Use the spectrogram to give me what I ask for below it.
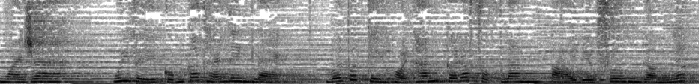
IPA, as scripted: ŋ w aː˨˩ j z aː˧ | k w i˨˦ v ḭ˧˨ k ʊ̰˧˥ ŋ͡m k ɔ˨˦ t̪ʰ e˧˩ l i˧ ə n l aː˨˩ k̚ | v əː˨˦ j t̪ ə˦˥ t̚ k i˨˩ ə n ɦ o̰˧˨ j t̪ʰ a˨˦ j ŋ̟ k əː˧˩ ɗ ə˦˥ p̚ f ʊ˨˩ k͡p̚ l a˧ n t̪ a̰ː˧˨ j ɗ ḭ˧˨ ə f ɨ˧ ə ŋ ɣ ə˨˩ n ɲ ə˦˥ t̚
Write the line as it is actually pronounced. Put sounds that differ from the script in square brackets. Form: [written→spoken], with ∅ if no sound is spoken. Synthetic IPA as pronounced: ŋ w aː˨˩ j z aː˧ | k w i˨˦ v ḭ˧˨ k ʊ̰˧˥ ŋ͡m k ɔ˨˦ t̪ʰ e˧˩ l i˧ ə n l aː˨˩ k̚ | v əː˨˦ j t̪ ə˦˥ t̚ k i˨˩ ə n ɦ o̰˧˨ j t̪ʰ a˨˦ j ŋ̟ k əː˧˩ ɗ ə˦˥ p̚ f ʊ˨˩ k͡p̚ l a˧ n t̪ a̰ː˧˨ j ɗ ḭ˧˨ ə f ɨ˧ ə ŋ ɣ ə˨˩ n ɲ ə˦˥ t̚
